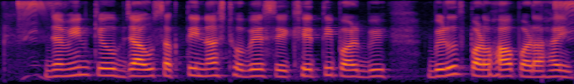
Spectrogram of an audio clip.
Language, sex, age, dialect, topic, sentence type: Magahi, female, 18-24, Western, agriculture, statement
